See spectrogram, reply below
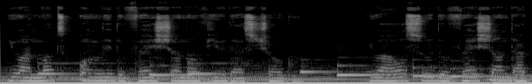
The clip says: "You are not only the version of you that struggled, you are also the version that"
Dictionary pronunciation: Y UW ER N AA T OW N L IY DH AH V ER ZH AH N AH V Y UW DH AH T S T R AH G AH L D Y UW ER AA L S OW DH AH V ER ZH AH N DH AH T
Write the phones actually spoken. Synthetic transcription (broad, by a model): Y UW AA N AA T OW N L IY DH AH V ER SH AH N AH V Y UW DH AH T S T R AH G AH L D Y UW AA AA L S OW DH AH V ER SH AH N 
